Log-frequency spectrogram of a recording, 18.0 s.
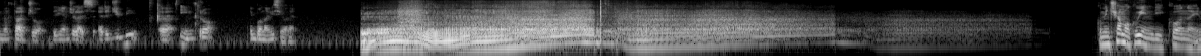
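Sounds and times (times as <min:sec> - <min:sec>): exhaust crack at upshift: 0:05.4 - 0:15.4
car engine accelerating hard: 0:05.4 - 0:15.5.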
